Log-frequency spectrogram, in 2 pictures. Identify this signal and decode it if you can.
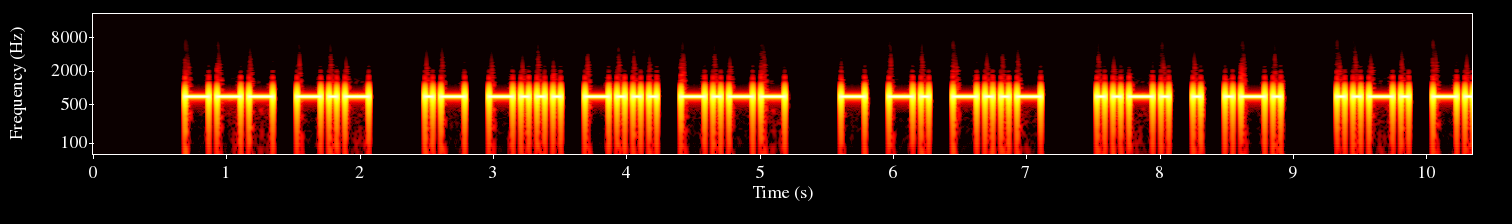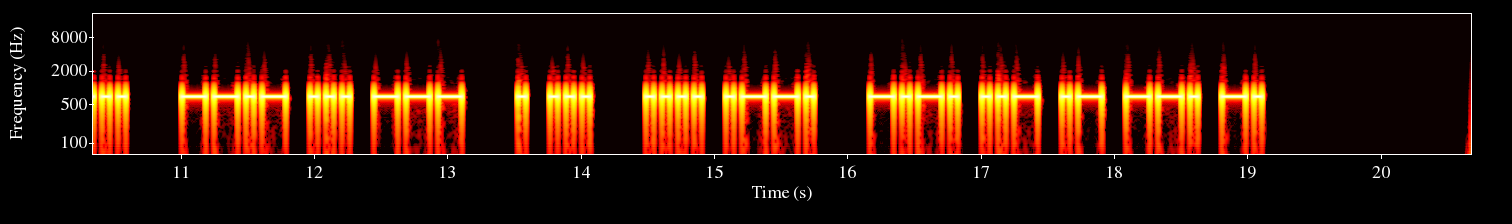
Morse code, heard as a keyed tone, about 20 wpm, 700 Hz. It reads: OK ABBY TNX FER FB QSO ES HP CUAGN
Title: Practice QSO - Exchange 4 - Ending - 20wpm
